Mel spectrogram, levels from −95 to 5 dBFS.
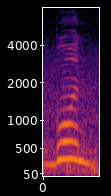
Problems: none marked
